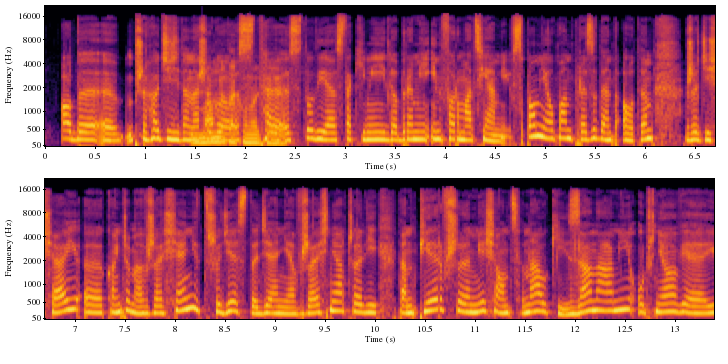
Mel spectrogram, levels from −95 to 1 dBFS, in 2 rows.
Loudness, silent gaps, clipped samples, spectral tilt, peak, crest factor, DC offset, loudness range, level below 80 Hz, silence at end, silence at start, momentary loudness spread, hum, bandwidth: -12 LUFS; none; under 0.1%; -4.5 dB/octave; 0 dBFS; 12 dB; under 0.1%; 1 LU; -36 dBFS; 0 s; 0.15 s; 3 LU; none; 17 kHz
